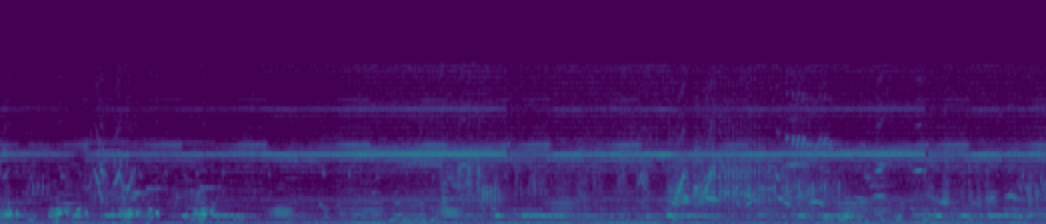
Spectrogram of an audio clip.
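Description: Outdoor wildlife ambience: birds chirping in short scattered calls over a steady high-pitched buzz and a low rumble.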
